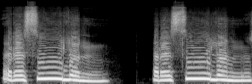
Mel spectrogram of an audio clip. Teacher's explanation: The first one was rul for 1 second and now we can see that oo sound is prolonged for 2 seconds and rami a vow has dma before it as we can see over here. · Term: long vowels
